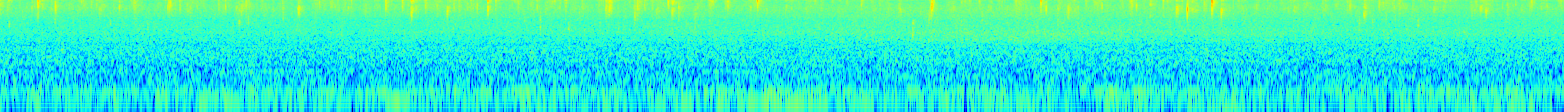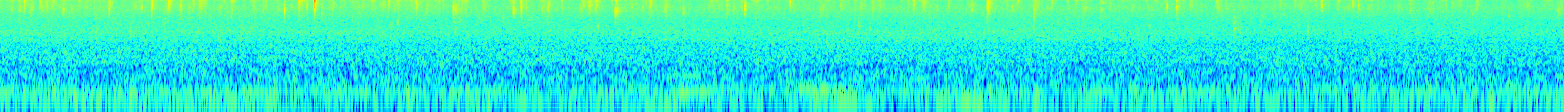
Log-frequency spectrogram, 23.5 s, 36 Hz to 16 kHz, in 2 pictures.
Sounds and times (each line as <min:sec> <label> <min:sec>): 0:00.0 rain 0:23.4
